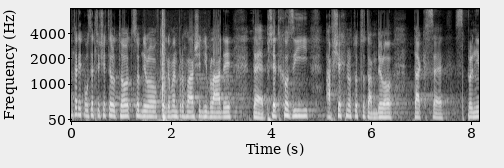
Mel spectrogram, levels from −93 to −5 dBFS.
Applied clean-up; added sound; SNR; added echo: none; Car; 6 dB; none.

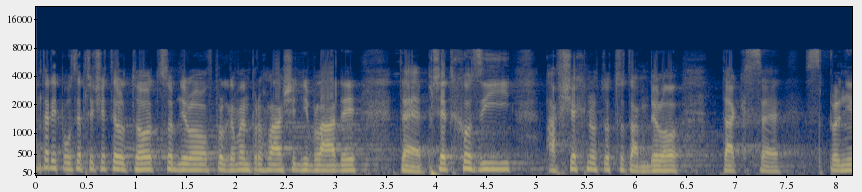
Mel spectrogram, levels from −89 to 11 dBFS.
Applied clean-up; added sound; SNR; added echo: none; none; none; none.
